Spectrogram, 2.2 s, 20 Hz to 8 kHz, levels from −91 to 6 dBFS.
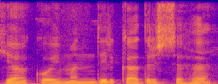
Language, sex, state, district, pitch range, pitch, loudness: Hindi, male, Jharkhand, Ranchi, 110-120 Hz, 110 Hz, -16 LUFS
